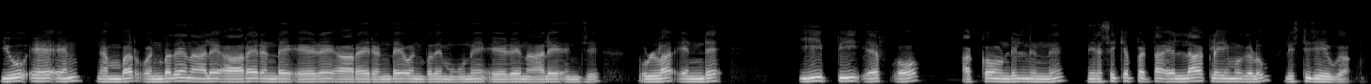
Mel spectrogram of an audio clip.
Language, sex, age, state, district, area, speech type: Malayalam, male, 30-45, Kerala, Kozhikode, urban, read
